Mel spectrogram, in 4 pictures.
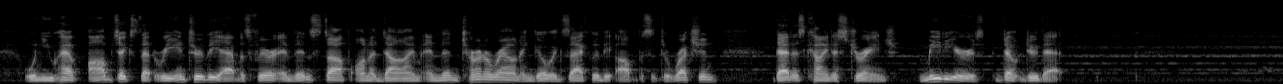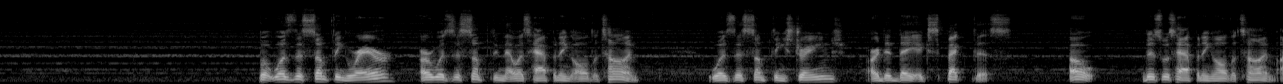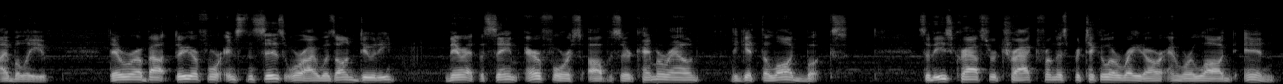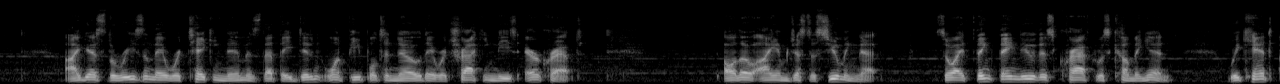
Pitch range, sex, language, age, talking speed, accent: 100-115 Hz, male, English, 40-59, 170 wpm, American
